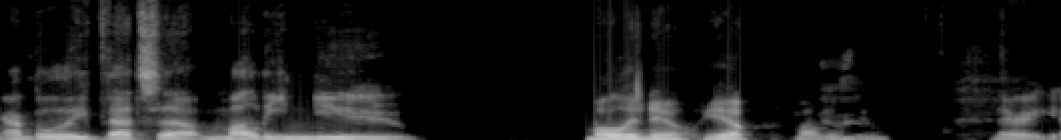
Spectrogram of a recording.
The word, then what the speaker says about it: Molyneux: Oh, just so that I'm pretty sure I pronounced that wrong. I believe that's Molyneux.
